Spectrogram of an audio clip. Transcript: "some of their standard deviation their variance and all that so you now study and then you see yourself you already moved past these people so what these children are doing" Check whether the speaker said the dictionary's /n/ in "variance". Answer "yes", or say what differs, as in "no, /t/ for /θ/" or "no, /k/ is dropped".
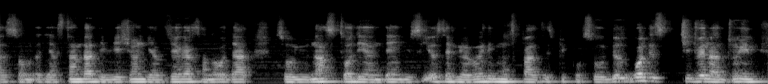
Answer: no, /n/ is dropped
